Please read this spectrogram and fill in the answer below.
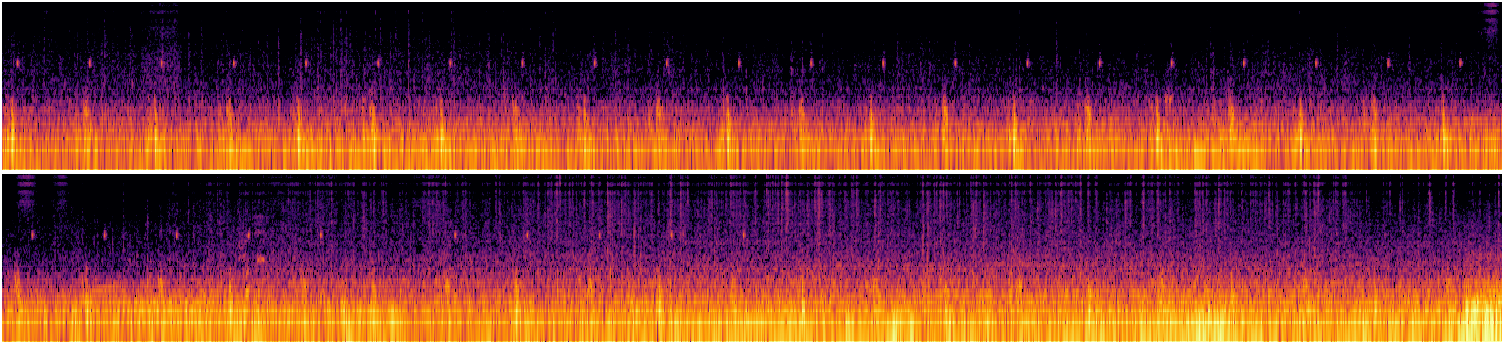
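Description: Heard from inside the cabin, a Tesla's turn-signal indicator ticks about twice a second over the low drumming of heavy rain on the car. The ticking stops about halfway through. Tyre and road noise on the wet pavement then builds steadily as the car picks up speed.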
